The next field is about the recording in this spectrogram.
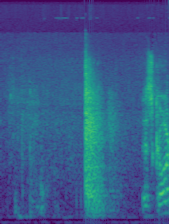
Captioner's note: bang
